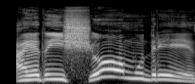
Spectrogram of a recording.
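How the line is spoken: Shouting courtiers. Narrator (Russian): закричали придворные

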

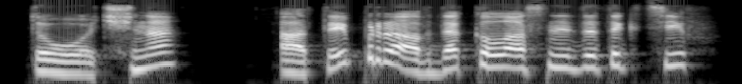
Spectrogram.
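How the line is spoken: Chuckling. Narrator (Russian): хохотнул Никита

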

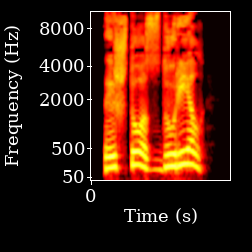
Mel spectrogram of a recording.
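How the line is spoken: Through gritted teeth. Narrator (Russian): процедил бывший спецназовец

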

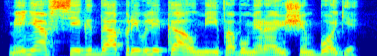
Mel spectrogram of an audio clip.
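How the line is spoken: Shouting. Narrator (Russian): прокричал Эсбери

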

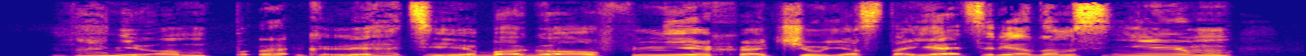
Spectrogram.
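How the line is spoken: Shrieking. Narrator (Russian): Взвизгнул Сигурд

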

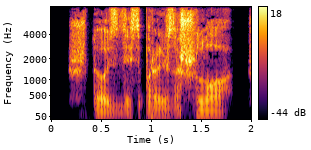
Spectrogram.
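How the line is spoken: Whisper. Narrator (Russian): шепнул я Трубецкому, наклонившись к уху

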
